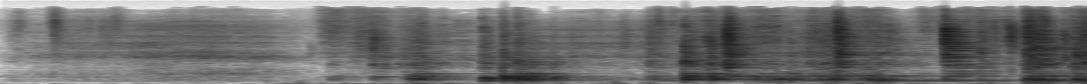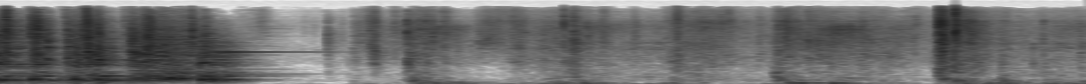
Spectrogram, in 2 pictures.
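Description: Sheet-metal cover of a wall-mounted terminal box being handled, scraping and rattling with a steady metallic ringing for several seconds. After that come a few scattered knocks and thuds.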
